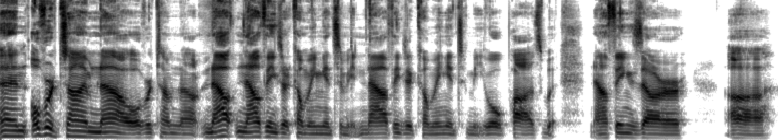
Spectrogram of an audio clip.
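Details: Adult man who stuttered severely as a child and still stutters here and there; word repetitions; stuttering.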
